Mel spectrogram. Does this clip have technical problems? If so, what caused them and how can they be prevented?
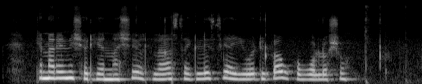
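Yes. At 1.72 s, just after "neishori enashe", the speech gives a tiny skip forward. This is an overlap between stream segments: the boundary timestamps of two consecutive pieces of the stream claimed the same stretch of time, and the player discarded the apparent duplicate, removing about 19 milliseconds of audio that existed only once and leaving a jump in the waveform. The timing fits a boundary between 2-second segments. To prevent it, the packager should produce contiguous, non-overlapping segment timestamps, or the player should crossfade rather than cut at the overlap.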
